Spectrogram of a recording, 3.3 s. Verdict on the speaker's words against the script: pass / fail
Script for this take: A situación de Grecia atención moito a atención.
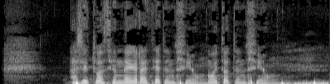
pass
